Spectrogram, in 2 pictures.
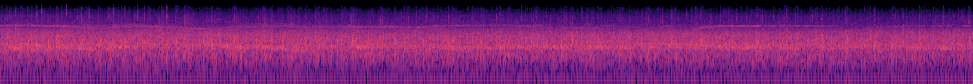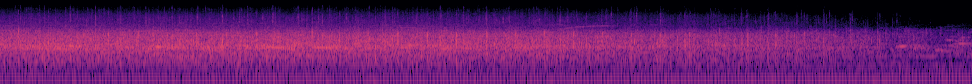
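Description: Large audience applauding steadily for a long stretch, dying away near the end.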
